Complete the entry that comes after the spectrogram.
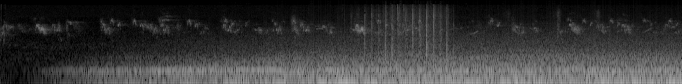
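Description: A sparrow's wings flap in a quiet church in the game Martha is Dead, with soft chirping birds in the background and a brief fluttering burst midway over a steady low ambient hum.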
